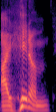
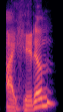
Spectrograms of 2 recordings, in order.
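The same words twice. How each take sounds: First: The voice falls at the end like a statement. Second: The voice rises at the end like a question. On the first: She admits she struck him. "as a declaratory sentence" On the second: She is asking whether she struck him. "She's saying it as a question"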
